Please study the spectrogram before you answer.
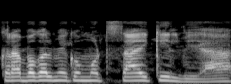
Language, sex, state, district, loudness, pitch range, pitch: Bhojpuri, male, Uttar Pradesh, Ghazipur, -16 LUFS, 165-180 Hz, 180 Hz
